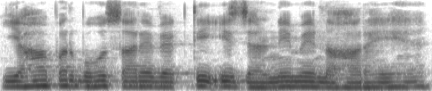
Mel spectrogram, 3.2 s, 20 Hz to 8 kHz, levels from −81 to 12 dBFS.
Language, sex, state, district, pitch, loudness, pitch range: Hindi, male, Uttar Pradesh, Shamli, 125 Hz, -16 LUFS, 115-125 Hz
